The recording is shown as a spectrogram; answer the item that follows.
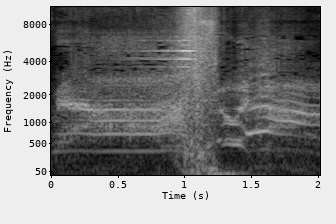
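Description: Two men yelling in a fight: one held scream for about a second, then a lower, strained yell from the other that fades out.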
